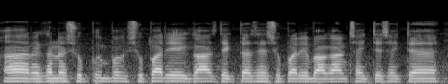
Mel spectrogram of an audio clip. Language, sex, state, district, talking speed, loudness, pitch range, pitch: Bengali, male, Tripura, Unakoti, 175 wpm, -15 LUFS, 135-140 Hz, 140 Hz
